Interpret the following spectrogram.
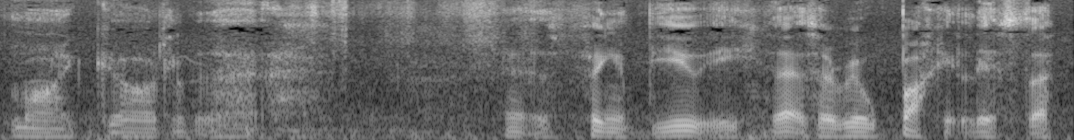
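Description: A man with an excitable, chatty manner, giving running commentary to viewers while metal detecting on a beach, recorded on a body-worn camera outdoors. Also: low voice, moderate pace. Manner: excitable, swears when thrilled, chatty asides to viewers. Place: outdoors on a pebble and sand beach at dusk. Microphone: body-worn action camera. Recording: outdoor beach recording with clear background noise.

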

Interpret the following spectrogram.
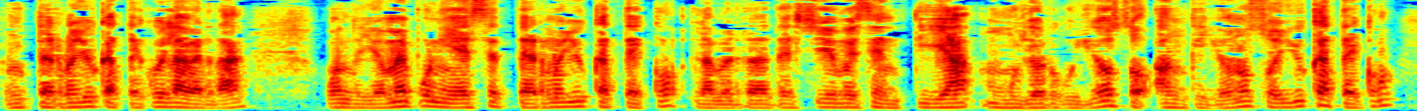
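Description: A middle-aged Mexican man with a lowish, slightly husky voice tells a long, meandering story, full of fillers and casual swearing. He talks straight into a close phone camera in a room at home. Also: quick pace, fairly bright tone. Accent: Mexican, from Michoacán. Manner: chatty, rambling, frequent fillers, swears casually. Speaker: drag performer vlogger. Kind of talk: casual storytelling while doing makeup. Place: bedroom at home, indoors.

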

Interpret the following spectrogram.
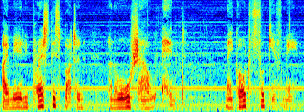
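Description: Man acting a slow, gravelly, solemn doctor. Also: mid-range voice, poor audio. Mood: grave resignation. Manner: slow, grave, measured, sometimes hushed. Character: solemn, burdened male doctor recording a last message. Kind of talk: audio drama monologue. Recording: faint hum behind voice.

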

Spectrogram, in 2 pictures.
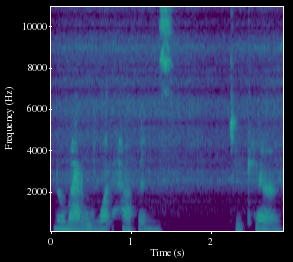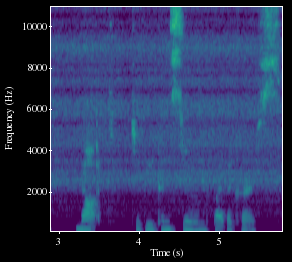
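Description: A woman narrating a gothic haunted mansion tale in a solemn, hushed, deliberate way, like a dramatic game prologue. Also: mid-range voice, little pitch movement, creaky, a little hiss or hum, low-quality recording. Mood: solemn, ominous.

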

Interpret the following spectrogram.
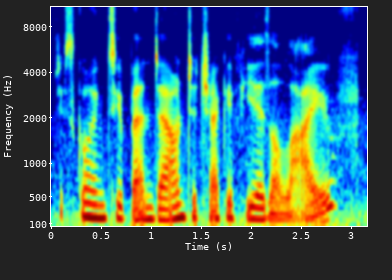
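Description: A woman playing a tabletop role-playing game, narrating her character's actions in a hesitant, halting way. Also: lowish voice, vocal fry, a little mellow, slight background noise.

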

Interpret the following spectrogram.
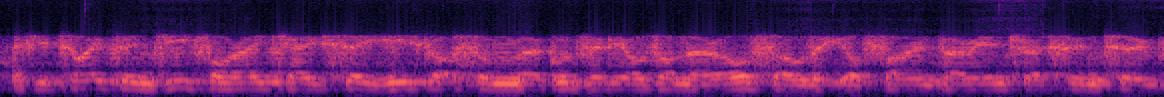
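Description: Noisy radio, higher-voiced man. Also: steady tone, a little fast. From England. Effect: radio transmission. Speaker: amateur radio operator. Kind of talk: casual ham radio contact. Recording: very noisy, distant shortwave radio signal.

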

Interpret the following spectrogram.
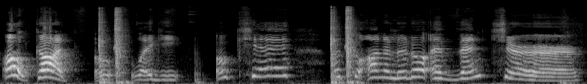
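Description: Jumpy young Canadian woman, casual gameplay chat, bright tense tone, light background hiss. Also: high voice, sing-song, slow. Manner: jumpy, squealing exclamations and chatty asides. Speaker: gaming video creator.

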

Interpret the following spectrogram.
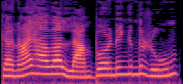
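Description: A man's voice: very high-pitched, unhurried, a bit bright, smooth, no echo, clean studio sound, voice pushed up. A man voicing a frightened young schoolboy who pleads anxiously with his father. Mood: pleading.

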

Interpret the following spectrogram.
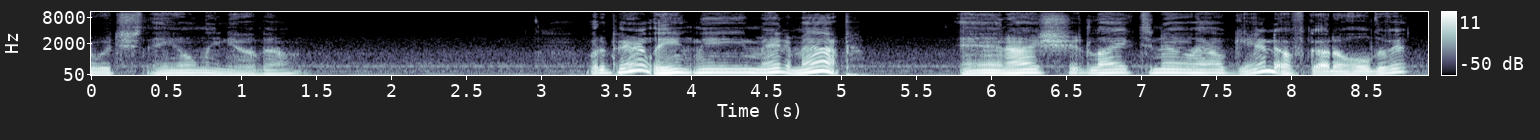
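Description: A man's voice: medium pitch, creaky, a little mellow. A man voicing a grave, proud old male dwarf leader in a solemn, formal manner for a storybook. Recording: faint background noise.

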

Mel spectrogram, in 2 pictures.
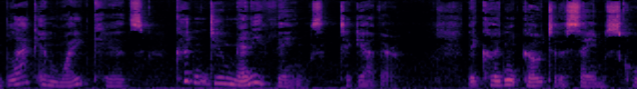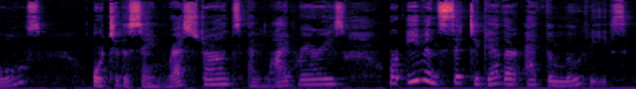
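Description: Slow, expressive woman reading a storybook. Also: fairly low pitch, a little hiss or hum. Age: middle-aged. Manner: deliberate, expressive phrasing for young listeners. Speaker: author reading own picture book. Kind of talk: read-aloud children's story narration.

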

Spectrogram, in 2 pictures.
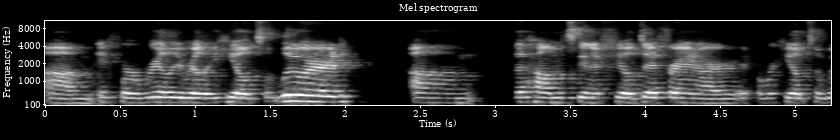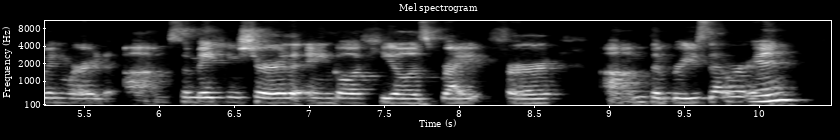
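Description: A woman's voice: fairly low pitch, steady tone, moderate pace. A young woman talks through slides in an online sailing seminar, casual and full of fillers. Her voice sounds roomy, with echo around it on the call. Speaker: presenter. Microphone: video call.

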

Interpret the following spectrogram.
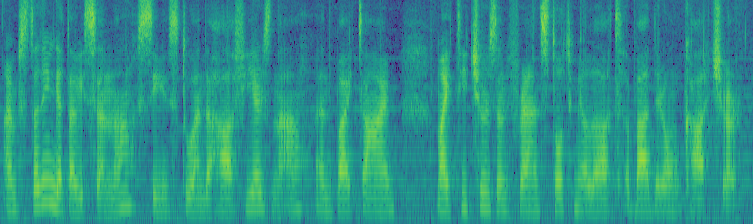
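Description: Hungarian teen girl, upbeat, talks about her school, little music underneath. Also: mid-range voice. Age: teens. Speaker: student. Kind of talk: prepared self-introduction. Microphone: lapel mic.

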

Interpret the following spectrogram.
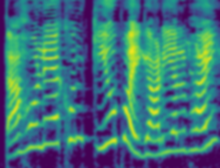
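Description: A caring village mother from a fairytale cartoon. Her voice is very high and bright. She speaks politely and with expression. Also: sing-song, brisk, full character voice. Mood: gentle.

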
